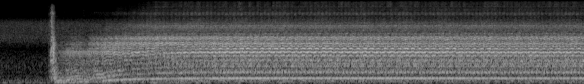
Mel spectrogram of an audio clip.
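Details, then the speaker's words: 1958 GM PD4104 bus, warm, key cycled off and on; a sharp clack then steady whirring crank that never catches; cranks but gets no fuel. "Stop! It's not getting fuel."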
